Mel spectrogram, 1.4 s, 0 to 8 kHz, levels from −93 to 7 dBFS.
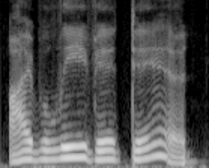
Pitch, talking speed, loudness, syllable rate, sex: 160 Hz, 170 wpm, -15 LUFS, 5.0 syllables/s, female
